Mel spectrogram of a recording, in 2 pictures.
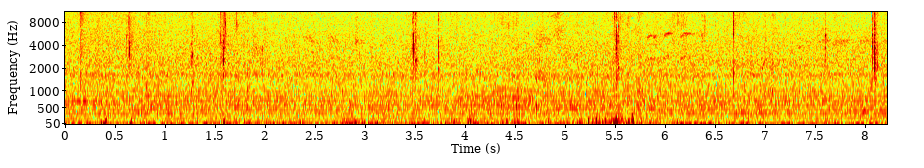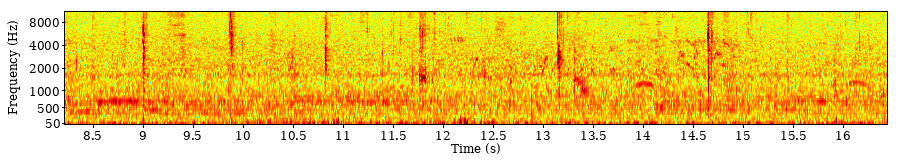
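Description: A person chewing and biting grilled chicken off a skewer: faint, with sharp short mouth clicks and smacks at irregular intervals, roughly one every second, over a quiet steady background hiss.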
